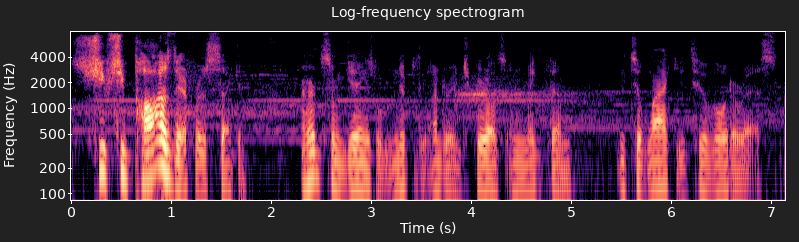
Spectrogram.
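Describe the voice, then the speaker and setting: A man's voice: lowish voice, brisk, creaky, a little hiss or hum, rough recording. A man reading a visual novel aloud in an informal, chatty playthrough style, rambling a little. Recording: music playing behind the voice. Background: background music.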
